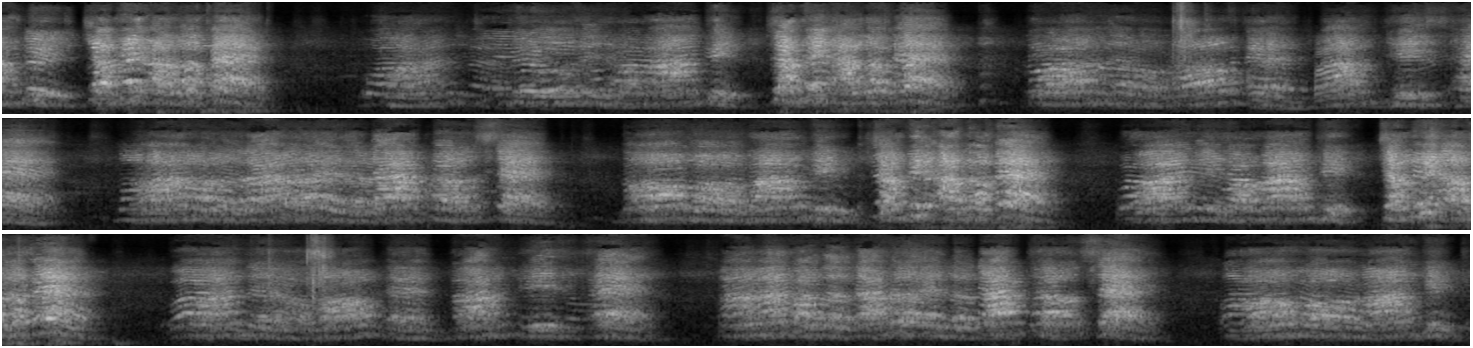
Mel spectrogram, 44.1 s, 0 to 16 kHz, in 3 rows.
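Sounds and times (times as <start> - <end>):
children singing in unison: 0.0 - 2.8, 3.6 - 44.0.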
